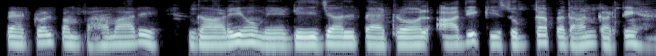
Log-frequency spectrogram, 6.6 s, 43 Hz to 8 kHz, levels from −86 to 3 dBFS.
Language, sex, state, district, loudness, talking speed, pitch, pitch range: Hindi, male, Uttar Pradesh, Budaun, -18 LUFS, 120 wpm, 130 Hz, 125-140 Hz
